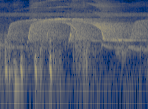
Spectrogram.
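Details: Screaming Piha in pristine rainforest in Guyana, heard often but hard to see in foliage, giving loud, ringing whistles that sweep steeply upward, hold a piercing high note, then drop away; faint low murmuring at the start.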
